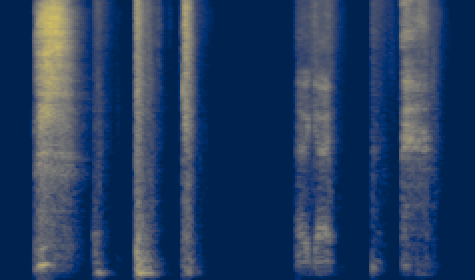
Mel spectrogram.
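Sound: window being shut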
